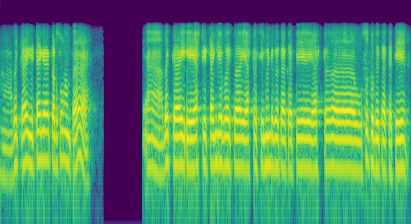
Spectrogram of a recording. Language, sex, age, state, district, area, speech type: Kannada, male, 45-60, Karnataka, Dharwad, rural, conversation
